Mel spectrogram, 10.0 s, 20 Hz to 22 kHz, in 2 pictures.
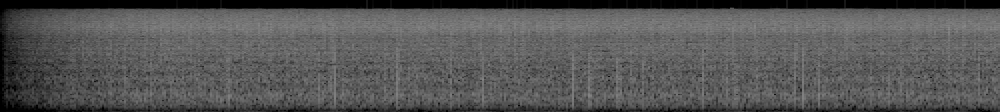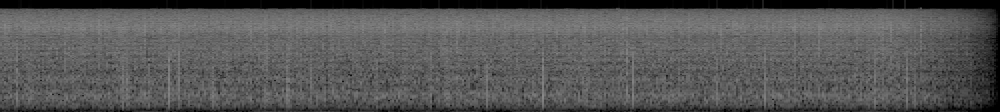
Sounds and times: Rainfall 0.0 - 9.9

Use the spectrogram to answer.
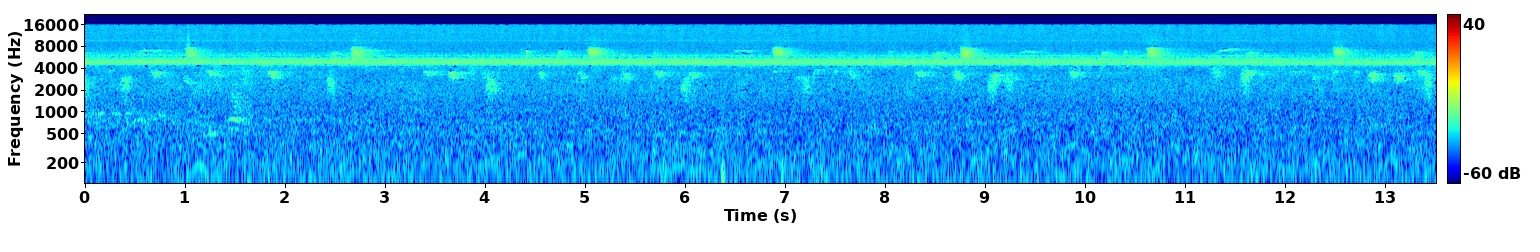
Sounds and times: constant insect 0.0 - 13.5
few birds 0.0 - 13.5

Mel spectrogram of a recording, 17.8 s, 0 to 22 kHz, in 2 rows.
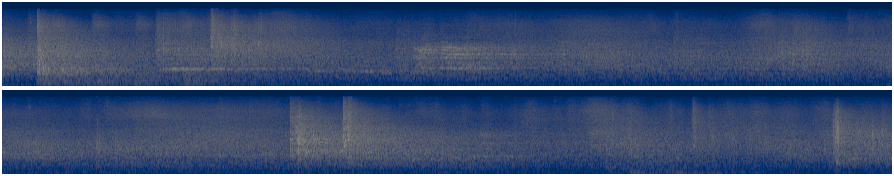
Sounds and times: skating 0.0 - 17.8
stick 0.0 - 3.1
stick 17.1 - 17.8

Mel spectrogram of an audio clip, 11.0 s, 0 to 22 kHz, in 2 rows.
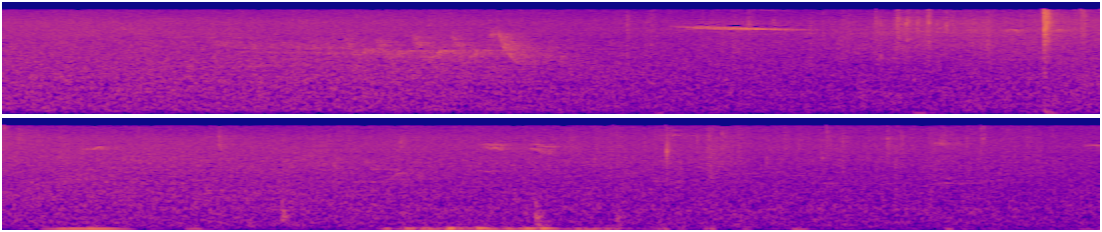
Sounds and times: birds in the background 1.0 - 4.2
birds in the background 5.0 - 8.8

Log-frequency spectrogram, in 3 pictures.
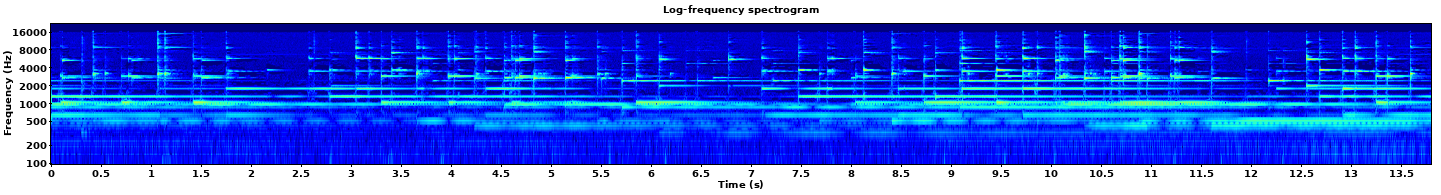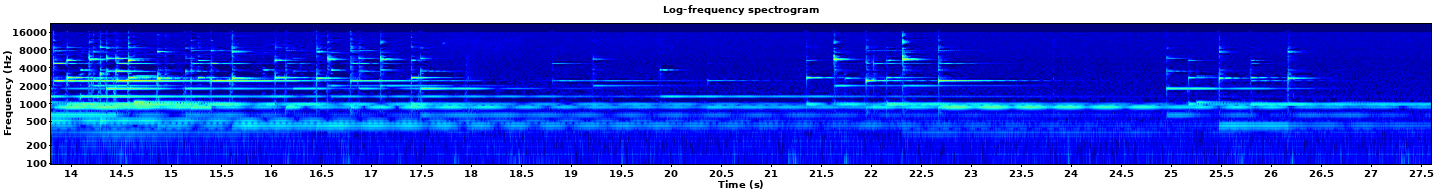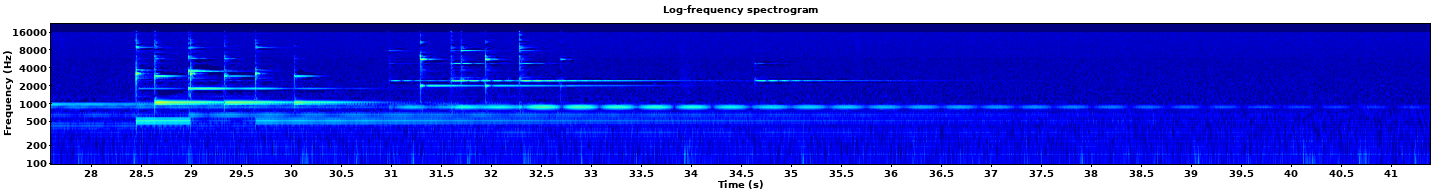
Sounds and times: Melodic wind chimes 0.0 - 41.3

